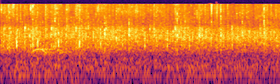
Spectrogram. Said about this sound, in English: Let's give another hand of applause for Rose.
